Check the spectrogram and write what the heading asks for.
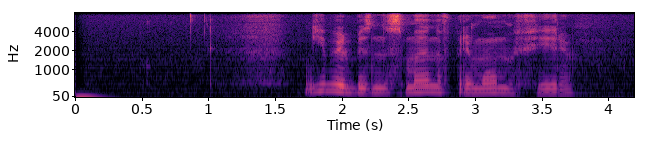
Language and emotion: Russian, neutral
